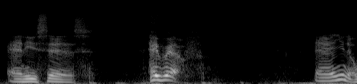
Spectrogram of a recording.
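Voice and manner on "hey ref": loud, high hail across the gym; calling out. Retold or imitated. Coach hails the referee between games, loud call. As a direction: sing out to grab the ref's attention.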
